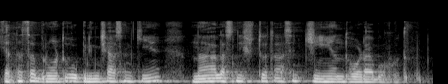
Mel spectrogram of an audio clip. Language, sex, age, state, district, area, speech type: Kashmiri, male, 45-60, Jammu and Kashmir, Budgam, urban, spontaneous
